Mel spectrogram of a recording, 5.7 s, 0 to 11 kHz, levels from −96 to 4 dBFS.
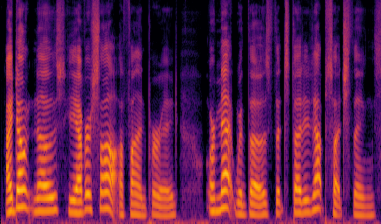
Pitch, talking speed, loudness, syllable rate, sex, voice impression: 175 Hz, 190 wpm, -19 LUFS, 4.5 syllables/s, male, masculine, middle-aged, slightly thin, relaxed, slightly weak, slightly halting, raspy, friendly, unique, lively, slightly intense, slightly sharp, light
